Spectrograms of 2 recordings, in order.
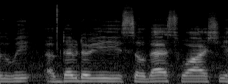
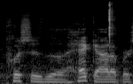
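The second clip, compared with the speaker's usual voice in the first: ordinary delivery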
